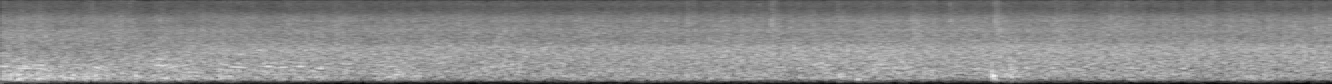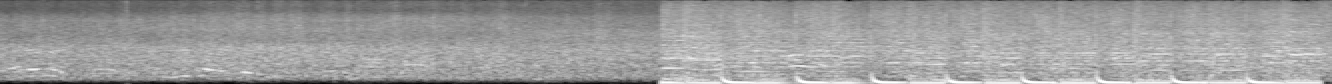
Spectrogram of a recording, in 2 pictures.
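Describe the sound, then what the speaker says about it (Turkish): Heavy rain pouring down outdoors on a cold day near Göygöl in Azerbaijan, a dense continuous wash of rushing water that fills the whole clip, with a louder shift near the end. "Bardaktan boşalırcasına şu an yağmur var dışarıda."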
